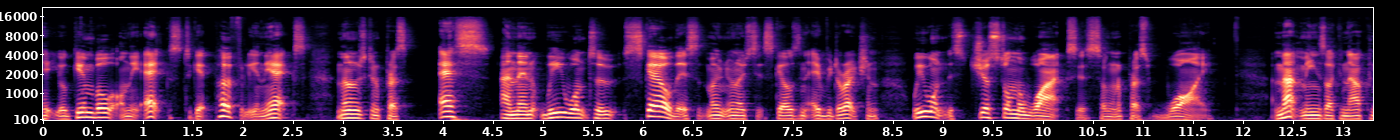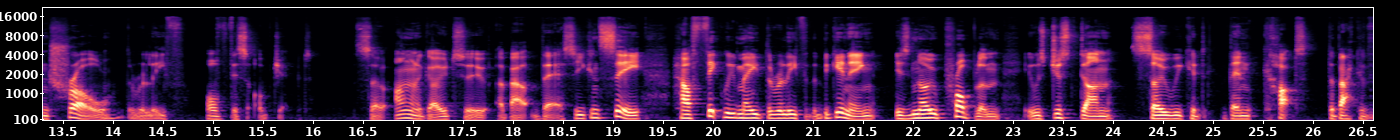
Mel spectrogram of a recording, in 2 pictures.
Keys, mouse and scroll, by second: 0.3 click, 1.5 middle drag, 2.1-2.5 middle drag, 20.2-22.9 middle drag, 23.5 click, 23.8-24.9 middle drag, 25.3-25.6 middle drag, 26.4-26.6 middle drag.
